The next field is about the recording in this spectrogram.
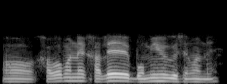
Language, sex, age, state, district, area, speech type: Assamese, male, 30-45, Assam, Tinsukia, rural, conversation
